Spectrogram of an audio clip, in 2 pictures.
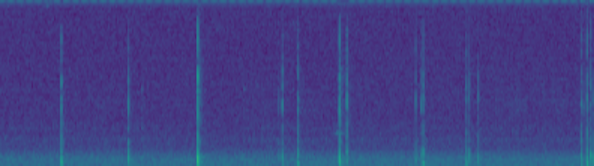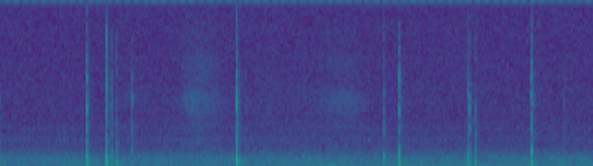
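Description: Fingertips and short nails tap on the hard glass touchscreen of an iPad in a black case lying flat. About nineteen short, sharp clicks come at irregular intervals, each dying away almost instantly. A faint low hum runs quietly underneath.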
